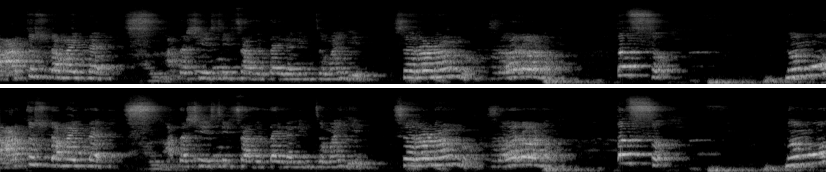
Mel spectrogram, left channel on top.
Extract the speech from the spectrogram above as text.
अर्थ सुद्धा माहीत नाही. आता श्री सागरताईला लिंगचं माहिती, शरणं शरण तस्स, नमो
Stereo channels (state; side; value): normal; both; correlation 0.15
